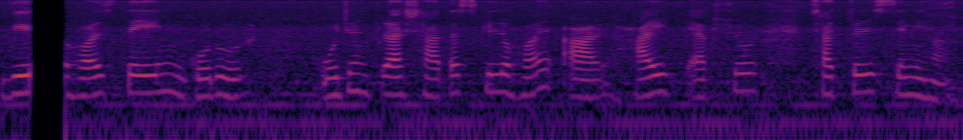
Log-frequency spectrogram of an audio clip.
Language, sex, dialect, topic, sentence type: Bengali, female, Western, agriculture, statement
